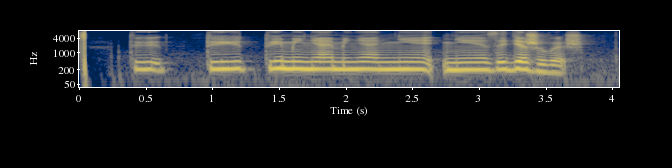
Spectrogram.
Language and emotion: Russian, neutral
